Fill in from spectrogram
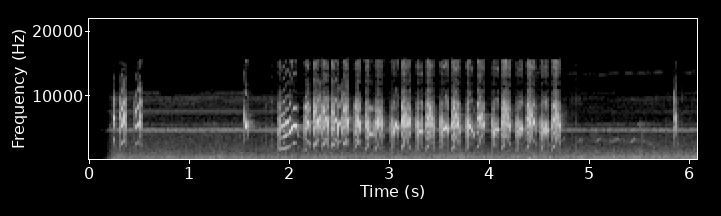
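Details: Asian pied starling chirping, used as a lure to get young untrained starlings singing; a few isolated high chirps, then a rapid run of sharp, buzzy chirps repeated about twice a second, over a steady high tone and faint background noise.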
